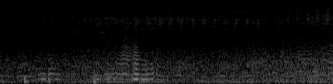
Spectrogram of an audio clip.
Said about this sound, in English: The bees are just feasting on it, and we just got buzzed by an absolutely immense dragonfly. What is this plant? Well, I think this is the marjoram.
